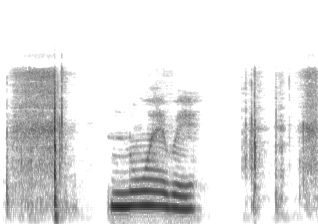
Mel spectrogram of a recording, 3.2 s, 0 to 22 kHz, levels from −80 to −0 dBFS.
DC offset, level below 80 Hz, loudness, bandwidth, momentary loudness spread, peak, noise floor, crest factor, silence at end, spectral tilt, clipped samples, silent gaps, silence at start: under 0.1%; -58 dBFS; -23 LUFS; 7.6 kHz; 15 LU; -2 dBFS; -43 dBFS; 24 dB; 0 s; -4.5 dB/octave; under 0.1%; 2.28-2.40 s; 0.05 s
